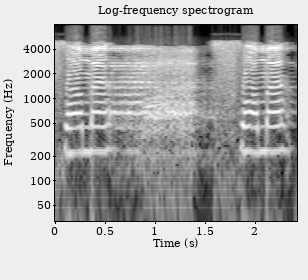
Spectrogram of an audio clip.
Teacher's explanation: صاد کو پر پڑھیں گے اور اس میں سیٹی کی آواز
